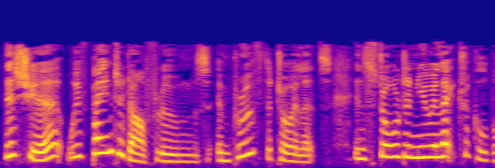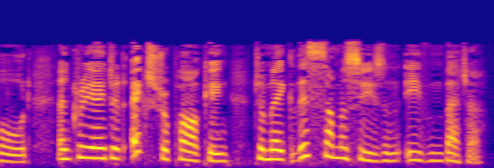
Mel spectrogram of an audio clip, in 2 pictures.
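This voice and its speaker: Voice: medium pitch, big pitch swings, measured pace, hardly any pauses, fairly bright tone, no echo. A reader giving a scripted, light-hearted reading of a local council magazine, with playful asides. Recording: dry, dull lo-fi recording.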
